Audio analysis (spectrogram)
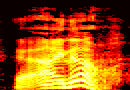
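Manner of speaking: chuckle, then concede it; amused laugh into the words; chuckling. A narrator's reading. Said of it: "I chuckled".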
